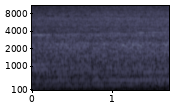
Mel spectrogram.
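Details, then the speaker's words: Asus PG27UQ monitor FPGA cooling fan 1 at high speed: even, loud rushing whir with a steady high whine, no ticking or wobble; healthy fan, and likely the noise it makes on the internal monitor board. "And I think this is what you hear if you if you connect the fans to the monitor board, internal board."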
